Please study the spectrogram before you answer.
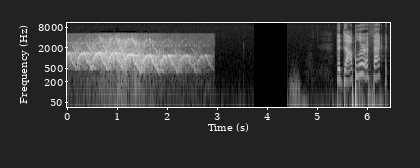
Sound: siren wailing

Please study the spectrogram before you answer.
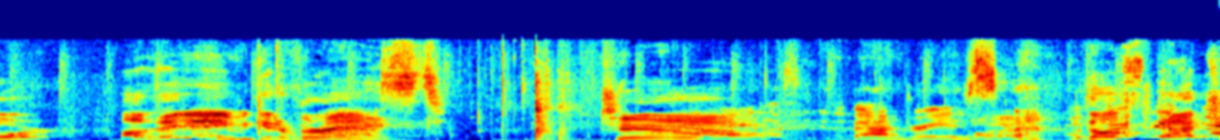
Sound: laughs

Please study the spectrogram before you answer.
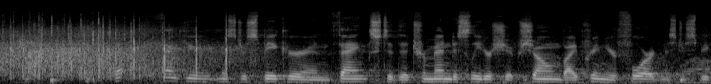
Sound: applause

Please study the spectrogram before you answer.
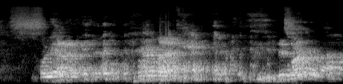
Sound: laughing

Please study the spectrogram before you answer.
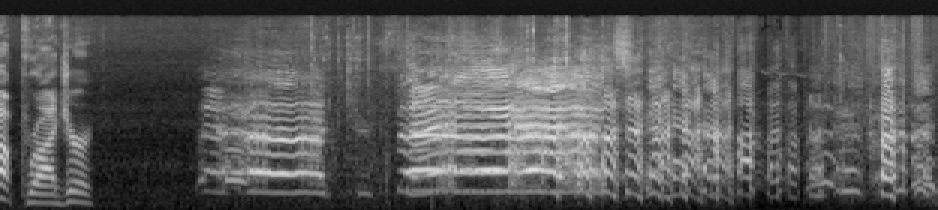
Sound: screaming and laughing

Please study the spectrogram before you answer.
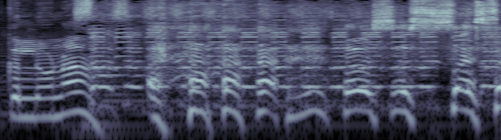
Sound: laughing

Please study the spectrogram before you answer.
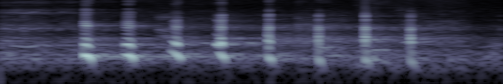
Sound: laughter

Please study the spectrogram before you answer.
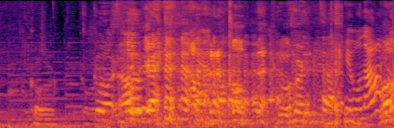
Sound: laughter

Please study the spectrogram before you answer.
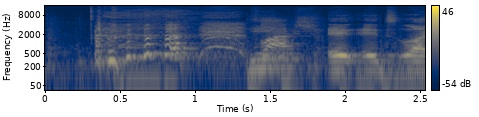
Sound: both laugh

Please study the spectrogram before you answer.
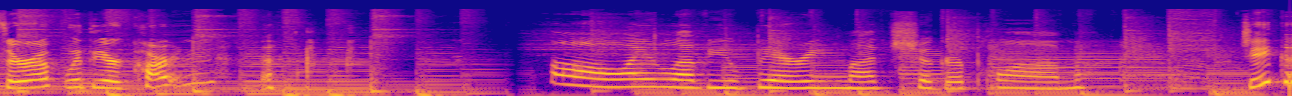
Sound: chuckle

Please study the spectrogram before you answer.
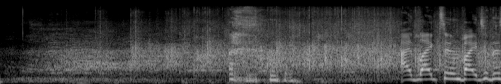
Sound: applause

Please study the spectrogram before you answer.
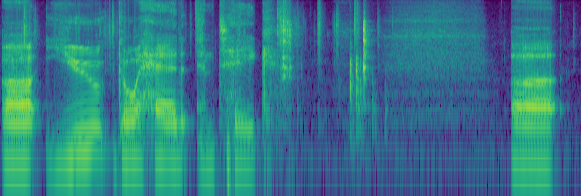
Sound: die clatters; die clatters

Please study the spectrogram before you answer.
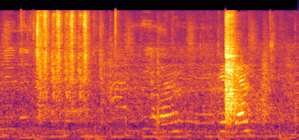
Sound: camera shutter clicks

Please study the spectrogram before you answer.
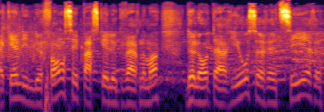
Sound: applause

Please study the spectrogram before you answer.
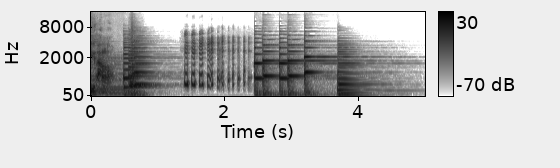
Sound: piano roll; baby giggles

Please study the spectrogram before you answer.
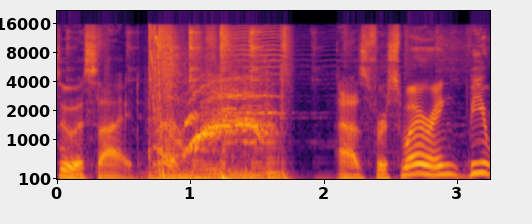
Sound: scream

